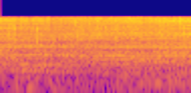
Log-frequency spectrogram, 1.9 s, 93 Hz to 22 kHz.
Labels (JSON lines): {"label": "anthrophony, boat engine", "recorder": "SoundTrap 300"}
